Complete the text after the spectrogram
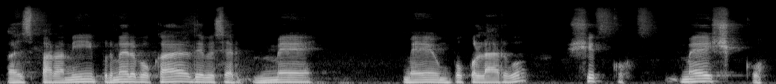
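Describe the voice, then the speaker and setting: This South Korean scholar answers interview questions in halting, careful Spanish, a non-native speaker with a Korean accent who often tacks on "¿no?". His voice is lowish and darkish in tone, with little movement in pitch.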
